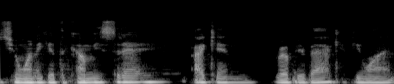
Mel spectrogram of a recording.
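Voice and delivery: put-on ASMR-style whisper. Joking after asmr comes up, pretending to soothe listeners: mock asmr voice. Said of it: "I tried to listen to one of those S M R things".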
